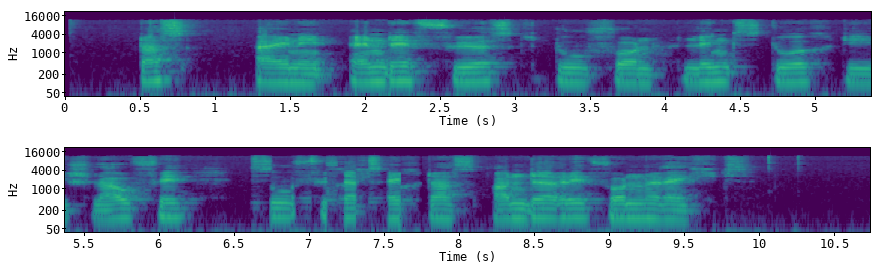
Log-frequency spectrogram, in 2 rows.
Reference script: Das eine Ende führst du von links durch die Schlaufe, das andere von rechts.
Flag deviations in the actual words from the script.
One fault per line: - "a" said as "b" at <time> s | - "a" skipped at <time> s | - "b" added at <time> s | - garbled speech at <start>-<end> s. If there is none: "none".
- garbled speech at 6.6-7.8 s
